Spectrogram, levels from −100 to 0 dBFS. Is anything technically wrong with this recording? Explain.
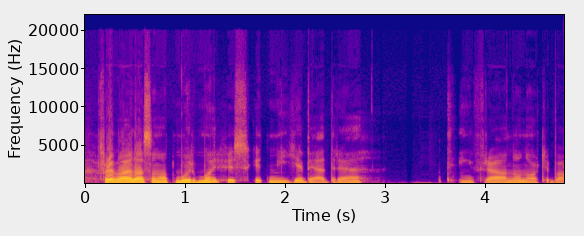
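Yes, there are three kinds of fault.

Microphone overload, at 0.22–0.58 s and again at 1.02–1.05 s: peaks reach about 6 dB and then about 1 dB past full scale, likely from excessive input gain. The waveform shows flattened tops, and the spectrogram shows broadband splatter. The result is harsh crackle.

Microphone volume stepped down, at 0.26 s by about 2 dB and at 1.26 s by about 6 dB: these are likely automatic gain reductions reacting to the overload. The waveform envelope drops abruptly, and speech and background both sound suddenly quieter.

Repeated packet loss (robotic sound), from 2.95 to 3.78 s: four gaps are patched by extending earlier audio, with the longest lasting 63 ms and about 22% of the span concealed. The spectrogram shows smeared, repeated frames. It sounds choppy.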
